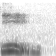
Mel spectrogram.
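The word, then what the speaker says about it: 이: So she Because released, it's either Lee or E, and yeah, I think in Korea it's technically E, yeah, but of course they put an L in front of Lee yeah, in Romanized words.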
